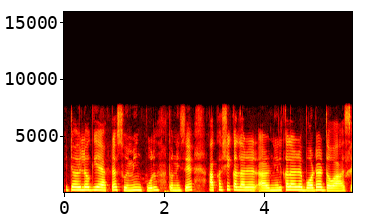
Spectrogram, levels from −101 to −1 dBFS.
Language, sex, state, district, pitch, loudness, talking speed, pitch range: Bengali, female, Assam, Hailakandi, 235 Hz, -16 LUFS, 165 wpm, 220-250 Hz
